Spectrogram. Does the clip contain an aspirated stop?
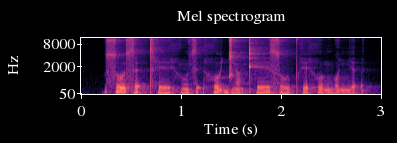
yes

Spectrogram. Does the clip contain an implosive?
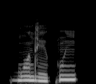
no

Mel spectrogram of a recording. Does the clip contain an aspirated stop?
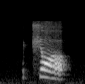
no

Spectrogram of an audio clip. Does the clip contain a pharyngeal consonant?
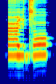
yes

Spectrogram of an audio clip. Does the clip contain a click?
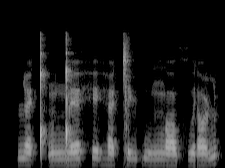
yes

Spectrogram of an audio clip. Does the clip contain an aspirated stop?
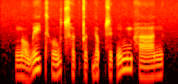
yes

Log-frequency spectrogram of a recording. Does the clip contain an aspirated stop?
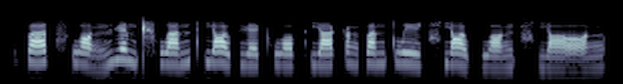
yes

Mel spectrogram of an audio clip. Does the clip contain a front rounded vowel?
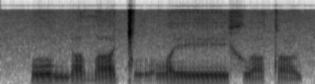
no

